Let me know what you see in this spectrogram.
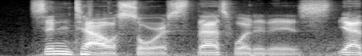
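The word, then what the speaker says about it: Tsintaosaurus: It's called a cintaossaurus. T is silent like the centalaurus. Gotcha. What? And it has a mohawk. At least that's what I'd call it. Cintasaurus.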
